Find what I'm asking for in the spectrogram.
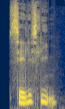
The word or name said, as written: celleslim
